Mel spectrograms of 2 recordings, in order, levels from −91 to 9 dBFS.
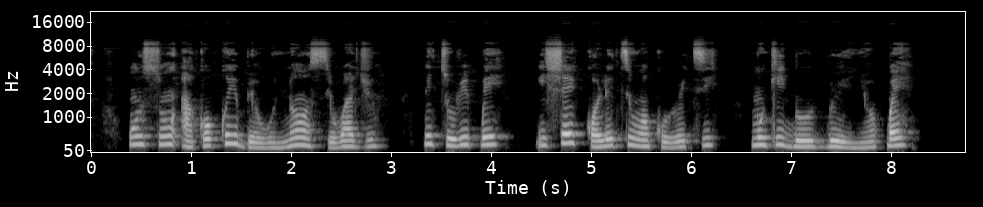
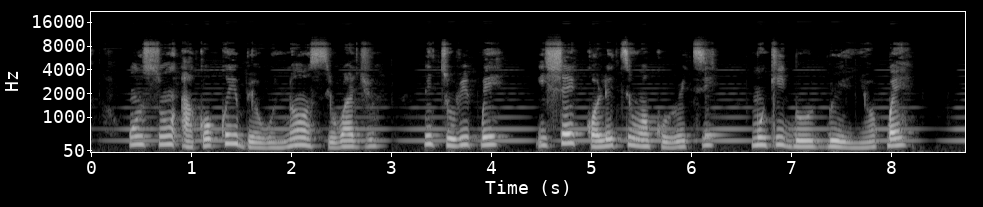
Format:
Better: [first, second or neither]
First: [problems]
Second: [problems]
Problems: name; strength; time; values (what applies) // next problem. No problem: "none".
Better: first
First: none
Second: background sound (Cowbell + Organ); 18 dB below the speech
